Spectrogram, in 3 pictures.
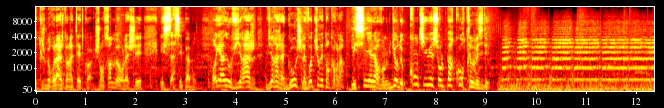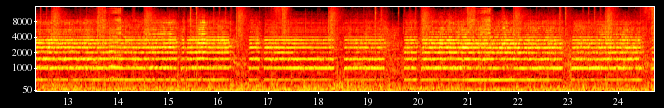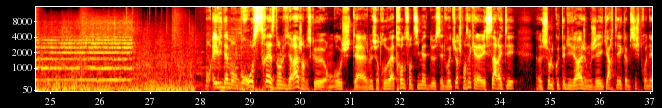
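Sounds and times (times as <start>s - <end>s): engine and wind rumble: 0.0s - 33.6s
car horn blaring: 9.0s - 29.0s.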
